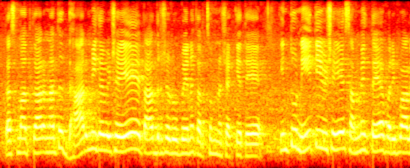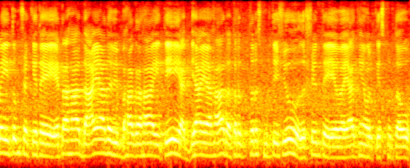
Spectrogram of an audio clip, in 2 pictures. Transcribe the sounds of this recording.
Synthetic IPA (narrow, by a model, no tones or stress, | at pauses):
t̪ɐsmaːt̪kaːɾɐɳɐt̪d̪ʱaːɾmikɐʋiʂɐjeːt̪aːd̪ɾɪʃɐɾuːp̬eːnɐkɐɾt̪ʰumnɐʃɐkjɐt̪eː | kint̪uniːt̪iʋiʂɐjeːsɐmjɐk̚t̪ɐjɐpɐɾipaːlɐjit̪umʃɐkjɐt̪eːjɐt̪ɐɦɐ̆d̪aːjaːd̪ɐʋibʱaːɡɐɦɐ̆it̪iɐd̪ʱjaːjɐɦɐ̆t̪ɐt̪ɾɐt̪ɐt̪ɾɐsmɾɪt̪iʃjud̪ɾɪʃjɐnt̪eːeːʋɐjaːɡneɐʋɐɾkesmɾɪt̪ɐw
